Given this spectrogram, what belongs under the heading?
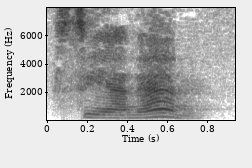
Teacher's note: The rule is we stress the last letter of an abbreviation.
